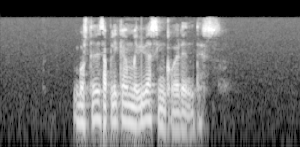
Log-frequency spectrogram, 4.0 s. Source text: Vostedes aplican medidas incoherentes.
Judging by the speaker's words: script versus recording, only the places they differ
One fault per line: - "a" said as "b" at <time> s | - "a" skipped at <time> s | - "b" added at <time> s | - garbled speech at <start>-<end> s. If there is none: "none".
none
